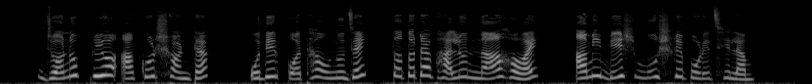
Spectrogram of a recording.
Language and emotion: Bengali, sad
